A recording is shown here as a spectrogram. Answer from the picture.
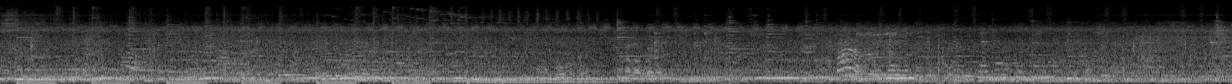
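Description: Music with sustained notes and a stepping bass line, which fades out after about four and a half seconds, with a voice rising briefly about eight and a half seconds in.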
